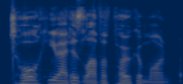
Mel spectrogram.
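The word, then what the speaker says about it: Pokémon: Yeah, because we say Pokemon, like Pokemon in Western culture, but it's Pokemon.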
